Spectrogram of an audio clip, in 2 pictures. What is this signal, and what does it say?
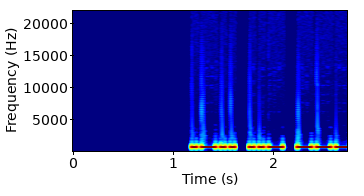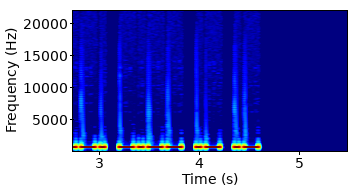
Morse code, heard as a keyed tone, about 25 wpm, 700 Hz. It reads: LU9YAA
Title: DXCC-100 Call Signs - 6 Characters - 25wpm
